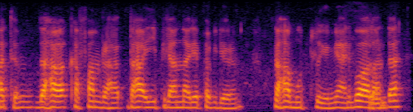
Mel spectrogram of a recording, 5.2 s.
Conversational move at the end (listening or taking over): listening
